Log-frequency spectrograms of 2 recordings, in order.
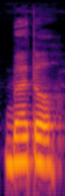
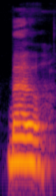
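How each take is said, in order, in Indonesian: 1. Terdengar bunyi vokal sebelum L di akhir. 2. Tidak ada vokal; L di akhir membentuk suku katanya. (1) "ada vowels-nya tuh" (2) "tanpa vowels"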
